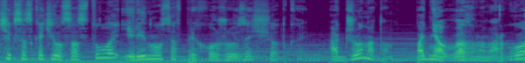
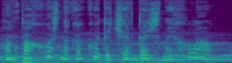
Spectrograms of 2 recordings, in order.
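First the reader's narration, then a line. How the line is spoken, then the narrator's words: Secretive whisper. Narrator (Russian): проговорила Марго шепотом, чтобы Калеб не услышал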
